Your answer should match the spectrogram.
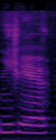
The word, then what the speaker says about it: Niger: Our first destination was the country of Niger, pronounced Niger, on the south side of the Sahara Desert.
